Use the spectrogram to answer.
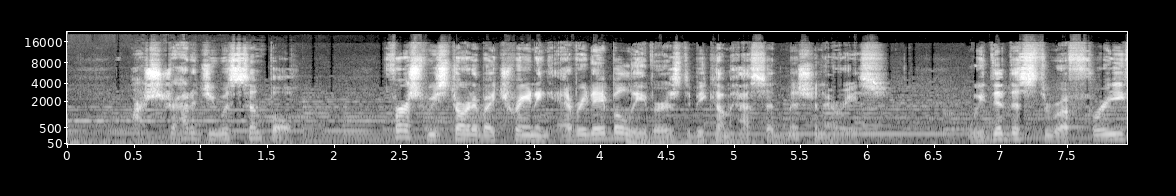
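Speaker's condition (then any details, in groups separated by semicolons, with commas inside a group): No condition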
